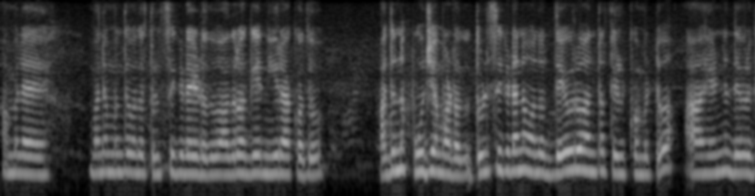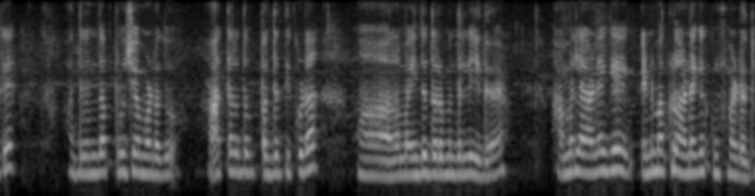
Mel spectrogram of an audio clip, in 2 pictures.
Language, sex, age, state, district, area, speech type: Kannada, female, 18-30, Karnataka, Vijayanagara, rural, spontaneous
